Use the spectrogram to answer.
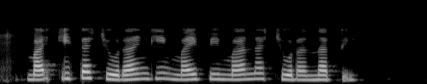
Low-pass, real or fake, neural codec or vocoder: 5.4 kHz; fake; codec, 24 kHz, 1.2 kbps, DualCodec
